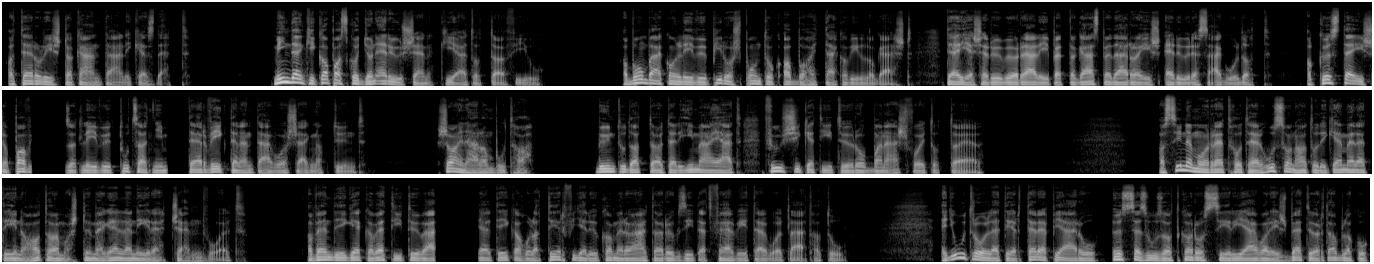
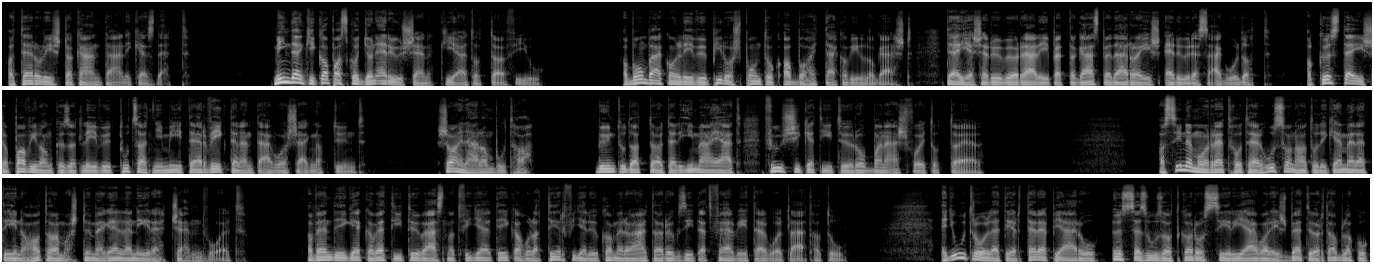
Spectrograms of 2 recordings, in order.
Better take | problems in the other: second | audio cutting out; at 14 s, at 15 s and at 32 s

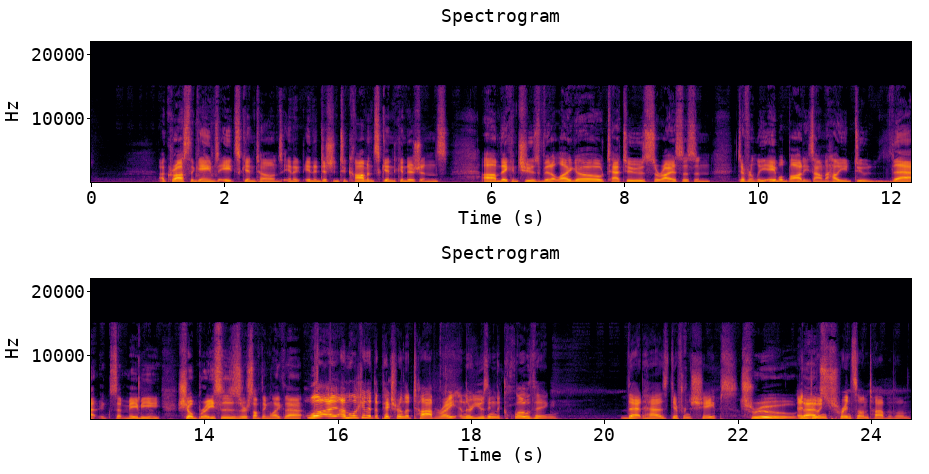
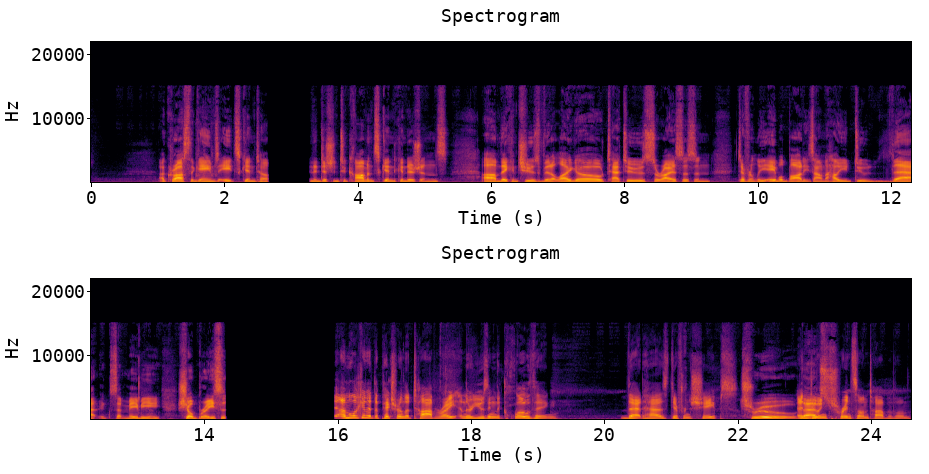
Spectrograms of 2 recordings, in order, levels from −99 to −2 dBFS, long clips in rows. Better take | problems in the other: first | audio cutting out; at 2.5 s for 0.5 s and at 14 s for 1.5 s

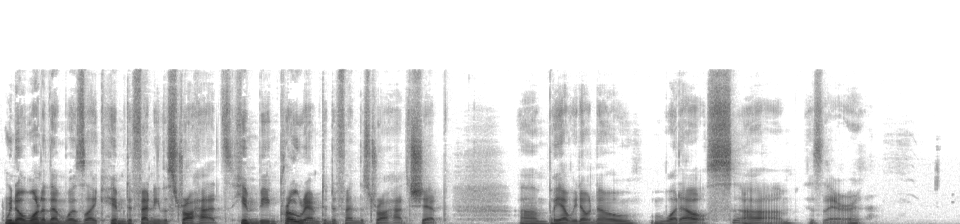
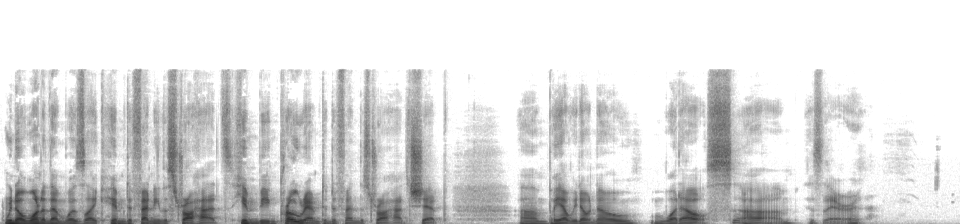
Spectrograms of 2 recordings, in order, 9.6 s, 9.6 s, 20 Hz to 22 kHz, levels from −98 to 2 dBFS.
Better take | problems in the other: neither | none

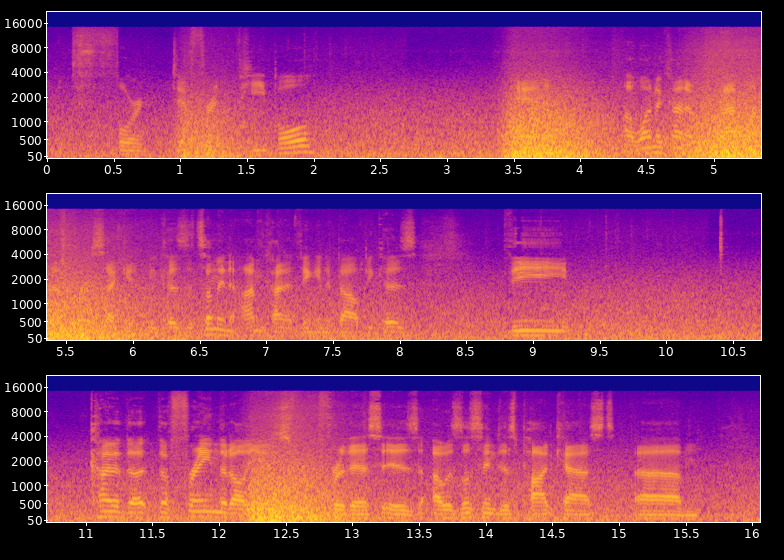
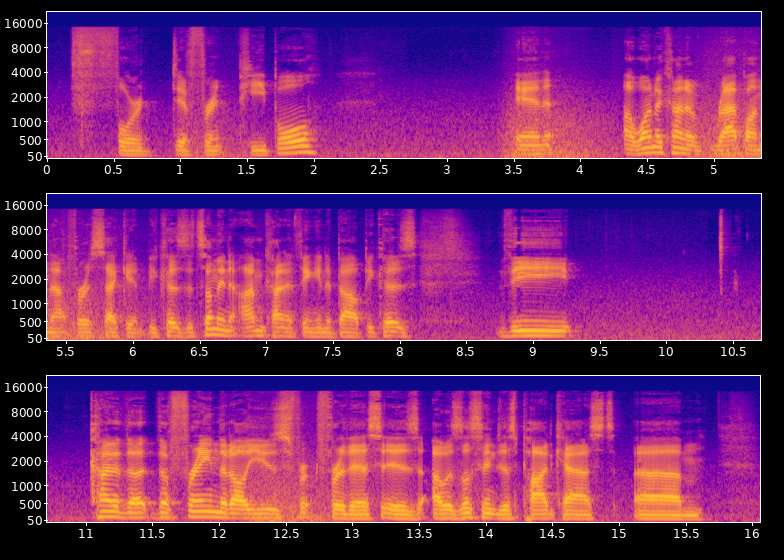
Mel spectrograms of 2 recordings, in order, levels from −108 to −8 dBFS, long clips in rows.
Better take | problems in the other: second | wind noise on the microphone; heavy; as loud as the speech; occasional gusts in the second

